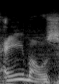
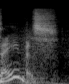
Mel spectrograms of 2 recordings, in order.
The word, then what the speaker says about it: Amos: The coaching staff was calling him Amos, and so were the players. I said, is that how you say it? He goes, no, it's Amos.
